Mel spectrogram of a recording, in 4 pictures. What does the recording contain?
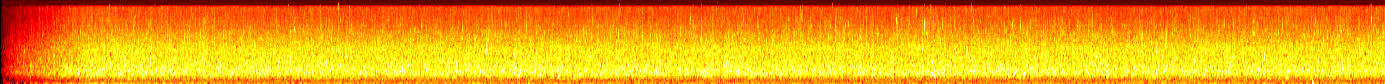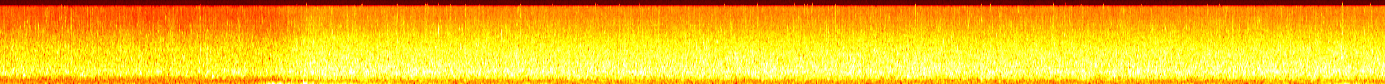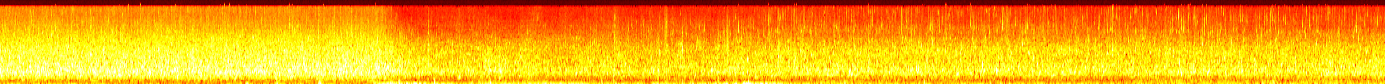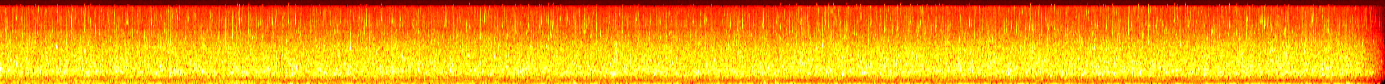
Mountain stream ambiance in the Italian Alpes near Montblanc Pico Bianco
Recorded with Rode Videomicro and Rode iphone app
Alps, creek, field-recording, foley, glacier, gletscher, Italy, melting, melt-water, mont-blanc, mountain, pico-bianco, river, stream, water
